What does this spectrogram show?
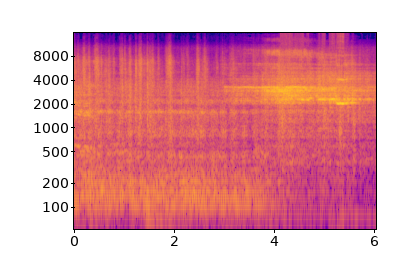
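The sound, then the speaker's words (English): A locomotive train rumbles along steadily with a rhythmic clatter of wheels on track, then a high metallic squeal of wheels rises and grows louder over the last few seconds. No one speaks. “Stop that locomotive, or we'll shoot!”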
